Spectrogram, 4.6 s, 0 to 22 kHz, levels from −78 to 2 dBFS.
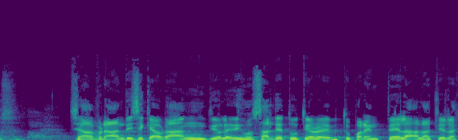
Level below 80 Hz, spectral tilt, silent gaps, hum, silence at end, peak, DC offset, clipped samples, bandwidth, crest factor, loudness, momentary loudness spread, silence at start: -46 dBFS; -6.5 dB/octave; none; none; 0 s; -6 dBFS; under 0.1%; under 0.1%; 11.5 kHz; 12 dB; -18 LUFS; 5 LU; 0 s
